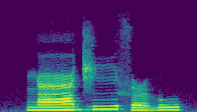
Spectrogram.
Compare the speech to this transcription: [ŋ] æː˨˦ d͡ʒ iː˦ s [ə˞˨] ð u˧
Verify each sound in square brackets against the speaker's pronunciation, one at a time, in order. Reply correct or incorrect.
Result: correct, correct

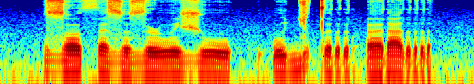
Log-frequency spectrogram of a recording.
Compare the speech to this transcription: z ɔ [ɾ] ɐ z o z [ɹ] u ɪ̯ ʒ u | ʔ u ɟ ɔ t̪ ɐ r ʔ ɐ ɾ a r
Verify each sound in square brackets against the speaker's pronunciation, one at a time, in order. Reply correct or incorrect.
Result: incorrect: θ, correct

